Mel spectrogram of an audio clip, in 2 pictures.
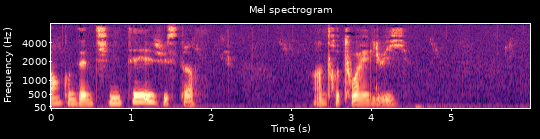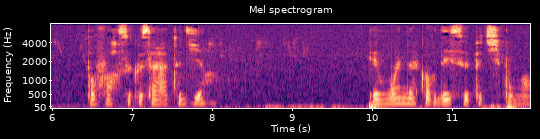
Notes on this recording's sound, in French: Un épisode enregistré à l’extérieur, avec le chant des oiseaux qui accompagne ma voix !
